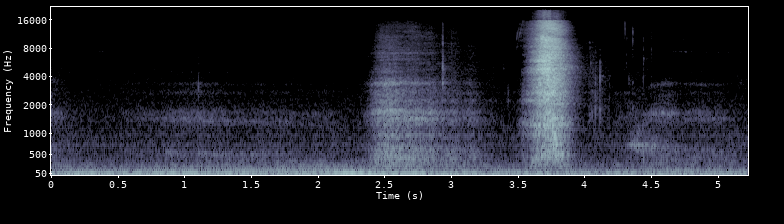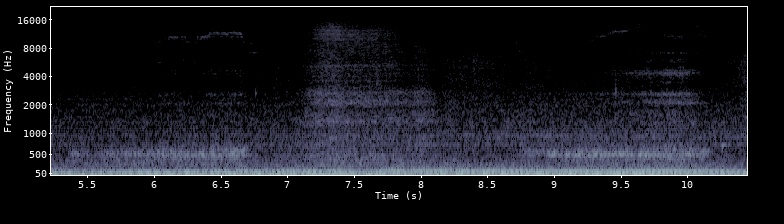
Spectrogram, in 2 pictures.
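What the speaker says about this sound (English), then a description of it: "I just can't stop sniffing it." Short sniffs at a glass of rye whiskey held close to the nose, a few breathy inhales with one sharper, louder snort-like sniff in the middle, over a quiet room.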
